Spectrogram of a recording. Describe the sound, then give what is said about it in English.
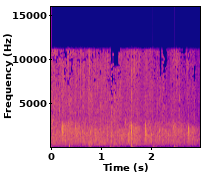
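Applause from a church audience celebrating a girl's baptism, with dense, steady clapping throughout and a few sharper, heavier claps standing out from the wash. “And how cool it is that a congregation of people would cheer like a football game for a girl being baptized. You know, it's a bigger deal than a football game, right? Yeah, so that's cheer again, you know?”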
